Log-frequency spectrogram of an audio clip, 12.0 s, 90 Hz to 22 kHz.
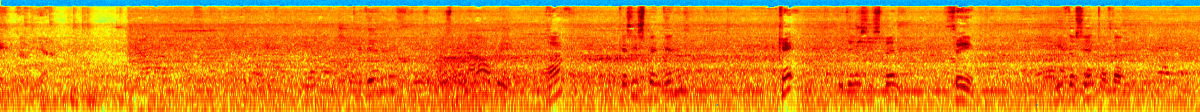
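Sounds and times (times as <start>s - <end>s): low mechanical hum of machinery: 0.0s - 12.0s
people talking: 1.2s - 12.0s.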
